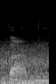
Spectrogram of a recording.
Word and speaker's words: Vange: well I looked up and it is apparently pronounced Van Every time I point the camera away it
